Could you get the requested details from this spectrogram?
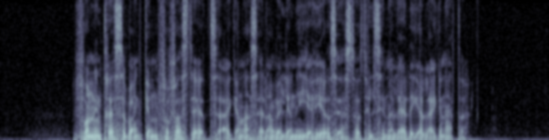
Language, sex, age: Swedish, male, 23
